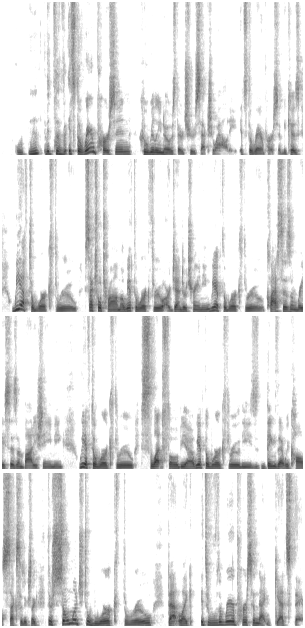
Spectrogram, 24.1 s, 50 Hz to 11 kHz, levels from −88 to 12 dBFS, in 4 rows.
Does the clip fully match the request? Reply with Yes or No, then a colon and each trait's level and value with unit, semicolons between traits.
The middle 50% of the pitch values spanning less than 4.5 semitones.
No: average, 4.9 semitones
